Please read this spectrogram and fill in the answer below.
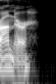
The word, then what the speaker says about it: honor: And then honor, even though it's spelled with an H, we pronounce it without an H.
